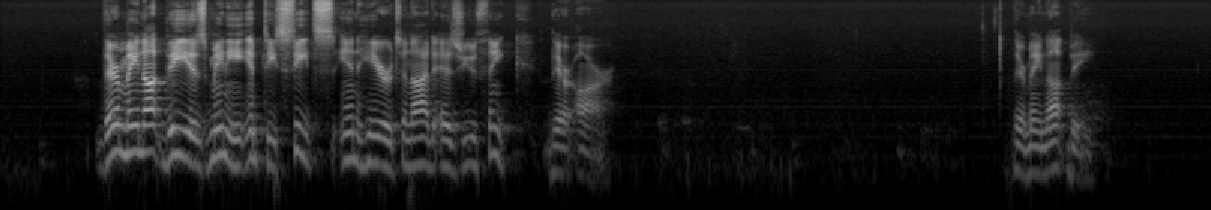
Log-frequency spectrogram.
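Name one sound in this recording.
A man preaches through a microphone in a calm, measured voice, with pauses.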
